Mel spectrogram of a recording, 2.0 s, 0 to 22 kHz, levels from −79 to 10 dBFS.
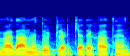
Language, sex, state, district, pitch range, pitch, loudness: Bhojpuri, male, Uttar Pradesh, Gorakhpur, 105-110 Hz, 110 Hz, -19 LUFS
